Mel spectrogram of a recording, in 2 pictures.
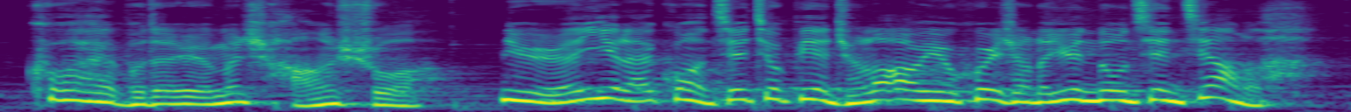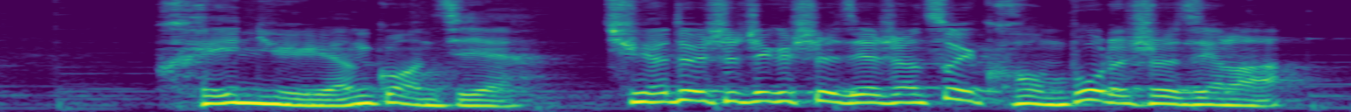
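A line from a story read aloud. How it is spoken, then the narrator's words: Sighing remark. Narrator (Chinese): 王宇不禁感叹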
